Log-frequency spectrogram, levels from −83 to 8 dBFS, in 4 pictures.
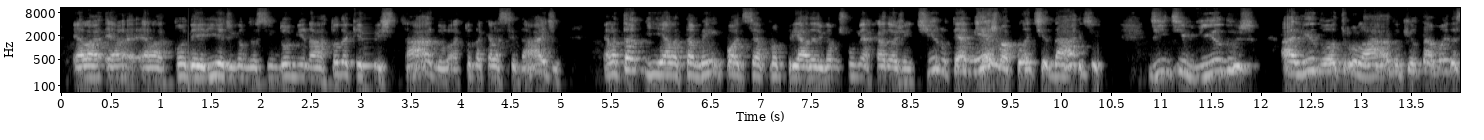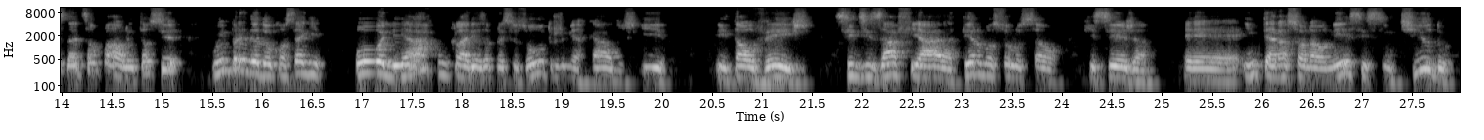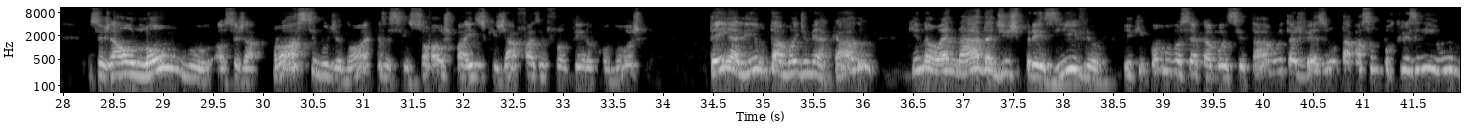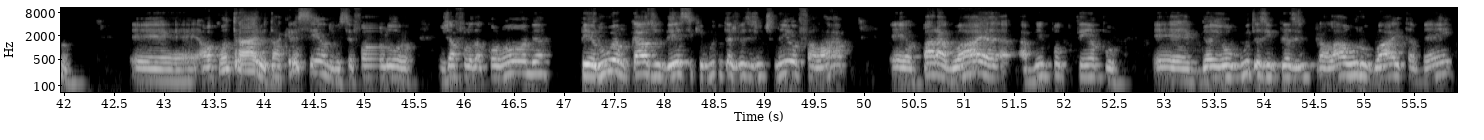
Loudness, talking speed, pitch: -24 LUFS, 165 wpm, 205 Hz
